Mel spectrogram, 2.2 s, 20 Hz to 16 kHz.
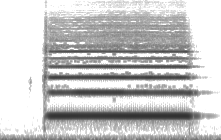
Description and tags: Part of the Good-sounds dataset of monophonic instrumental sounds.
instrument::piccolo
note::E
octave::5
midi note::64
good-sounds-id::8271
